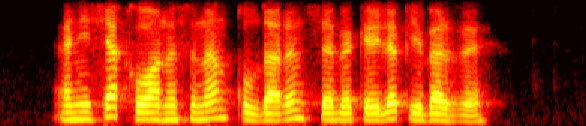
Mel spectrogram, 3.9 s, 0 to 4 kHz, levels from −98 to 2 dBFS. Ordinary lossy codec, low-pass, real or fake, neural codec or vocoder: Opus, 16 kbps; 3.6 kHz; fake; vocoder, 22.05 kHz, 80 mel bands, Vocos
